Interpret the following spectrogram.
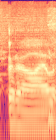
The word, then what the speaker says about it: Goroawase: but I learned about, and I might be pronouncing this one wrong, Goroawase, Japanese wordplay. Yeah, that's Did I do that right? Goroawase? Yeah, right. Goroawase. You're right.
